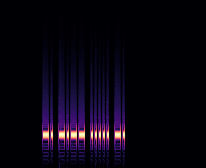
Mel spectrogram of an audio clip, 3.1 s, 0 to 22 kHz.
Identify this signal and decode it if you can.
Morse code, heard as a keyed tone, about 40 wpm, 700 Hz. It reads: NY5N
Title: USA Call Signs - 4 Characters - 40wpm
